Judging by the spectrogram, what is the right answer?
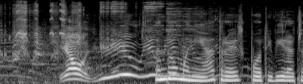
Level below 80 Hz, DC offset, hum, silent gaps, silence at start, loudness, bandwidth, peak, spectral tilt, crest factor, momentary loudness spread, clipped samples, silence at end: -46 dBFS; 0.2%; none; none; 0 s; -13 LUFS; over 20 kHz; 0 dBFS; -5.5 dB/octave; 12 dB; 9 LU; under 0.1%; 0 s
